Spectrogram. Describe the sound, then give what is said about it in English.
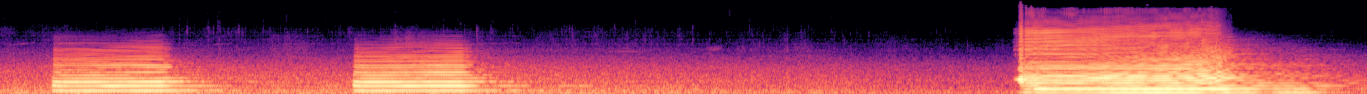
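Bridge foghorns in the Bay Area sound three loud, deep blasts during a test. The first two are short and matching; after a long quiet gap, a longer, lower and richer third blast follows. “we're going to energize our foghorns for a test.”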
